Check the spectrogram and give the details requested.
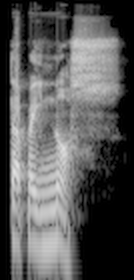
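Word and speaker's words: ταπεινός: Y cuando hablamos de humilde, se le dice o se pronuncia tapeinos.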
